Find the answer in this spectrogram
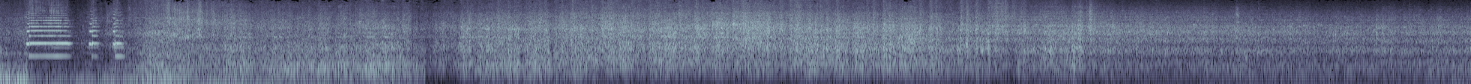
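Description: A diesel passenger train passing at speed. The locomotive sounds its horn with one blast and two quick short toots, and its engine rumbles past. The coaches then rush by with a continuous clatter of wheels over the rail joints, fading slowly as the train draws away.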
